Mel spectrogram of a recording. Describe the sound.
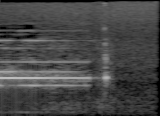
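An electronic chime sounds in a parliament chamber to call members to a vote, a sustained ringing tone that fades before one brief second ding.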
